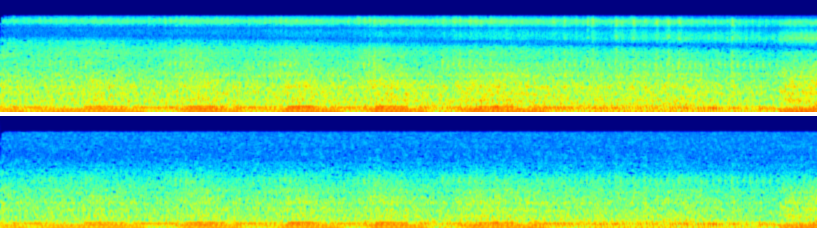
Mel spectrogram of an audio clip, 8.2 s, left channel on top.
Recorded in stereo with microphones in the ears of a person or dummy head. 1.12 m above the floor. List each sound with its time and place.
0.0 s a lawn mower: 90° left; by 8.2 s 85° left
